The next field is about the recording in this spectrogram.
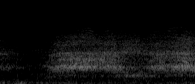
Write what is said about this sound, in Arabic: وهنا اسمع الجماهير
